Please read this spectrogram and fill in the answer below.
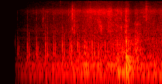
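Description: Faint rustling with many light clicks over room tone, beginning just after a moment of dead silence.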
